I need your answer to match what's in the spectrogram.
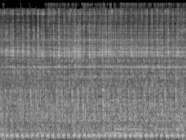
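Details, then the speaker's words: Very old Hero Splendor motorcycle at idle: a fast, uneven metallic rattle over the steady single-cylinder idle from a worn, bad timing chain, which is to be replaced. "শুনতে পাচ্ছেন যে অতিরিক্ত sound বাজে এর কারণ হলো আমাদের timing chain যেটা আছে খারাপ"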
